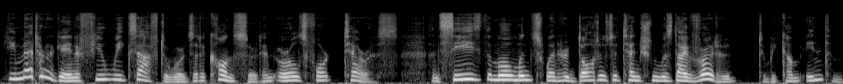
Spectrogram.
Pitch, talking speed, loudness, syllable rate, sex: 180 Hz, 190 wpm, -17 LUFS, 6.0 syllables/s, male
